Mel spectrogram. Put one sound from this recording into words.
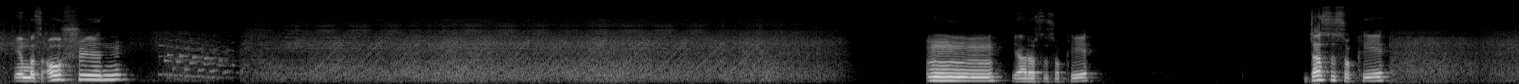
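A young man talks with animation into a headset microphone, in short bursts.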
